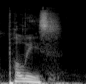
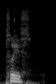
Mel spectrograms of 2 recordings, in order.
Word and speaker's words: police: There's two different syllables. It's police. Not police. – Please. – You're saying it wrong, dude.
